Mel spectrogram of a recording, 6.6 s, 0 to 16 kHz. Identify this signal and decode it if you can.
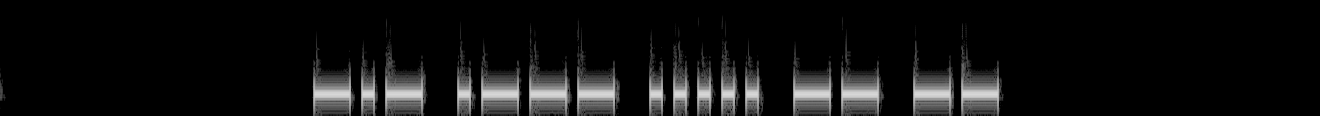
Morse code, heard as a keyed tone, about 20 wpm, 700 Hz. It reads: KJ5MM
